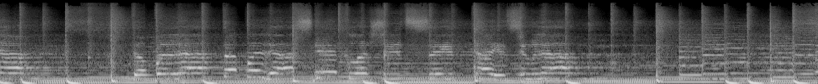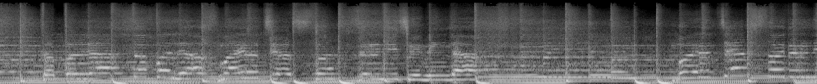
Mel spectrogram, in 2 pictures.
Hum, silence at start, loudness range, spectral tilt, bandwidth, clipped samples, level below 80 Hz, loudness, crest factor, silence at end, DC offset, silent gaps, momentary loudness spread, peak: none; 0 s; 2 LU; -5 dB/octave; 19.5 kHz; under 0.1%; -22 dBFS; -18 LUFS; 12 dB; 0 s; under 0.1%; none; 4 LU; -6 dBFS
